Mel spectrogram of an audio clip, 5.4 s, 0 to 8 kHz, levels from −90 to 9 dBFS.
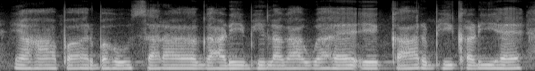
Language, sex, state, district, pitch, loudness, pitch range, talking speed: Hindi, male, Jharkhand, Ranchi, 130 Hz, -16 LUFS, 130-135 Hz, 155 wpm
